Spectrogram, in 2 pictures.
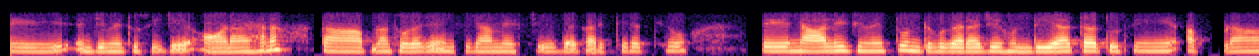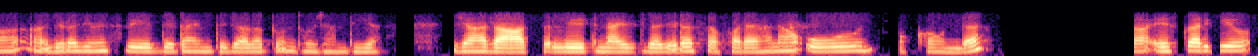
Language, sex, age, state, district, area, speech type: Punjabi, female, 45-60, Punjab, Fatehgarh Sahib, urban, conversation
